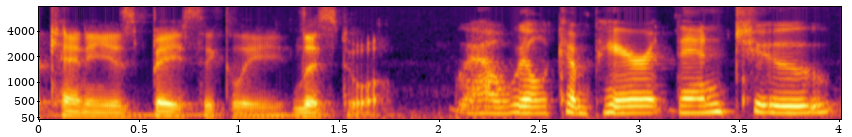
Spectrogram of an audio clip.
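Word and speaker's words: Listowel: So he's actually from Listwell, which is that or Listwell is how they pronounce it.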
